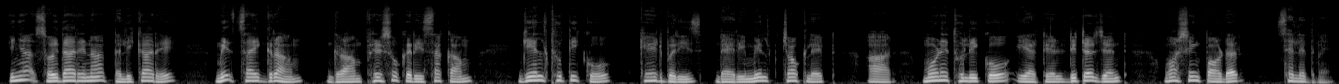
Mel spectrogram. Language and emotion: Santali, neutral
